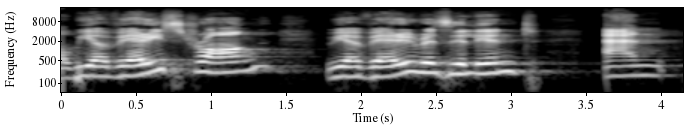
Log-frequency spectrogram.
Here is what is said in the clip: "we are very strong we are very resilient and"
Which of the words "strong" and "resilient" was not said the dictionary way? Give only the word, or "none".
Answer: none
